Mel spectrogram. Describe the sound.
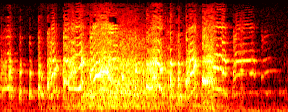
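Chickens cluck: a quick run of short clucks builds into a loud, agitated burst of squawking, then tapers back into scattered clucks.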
